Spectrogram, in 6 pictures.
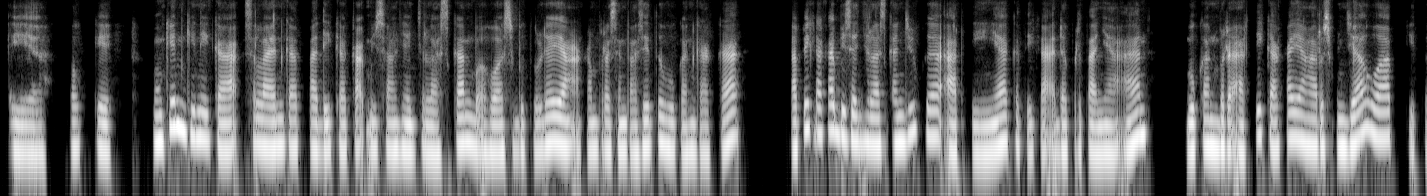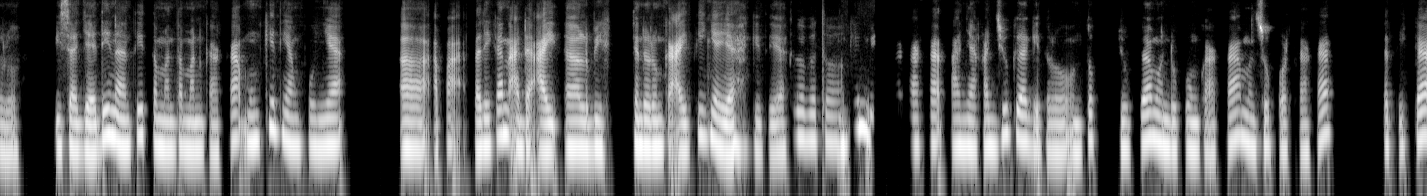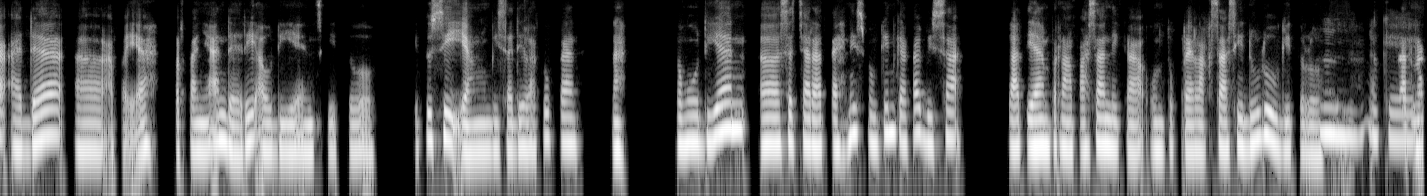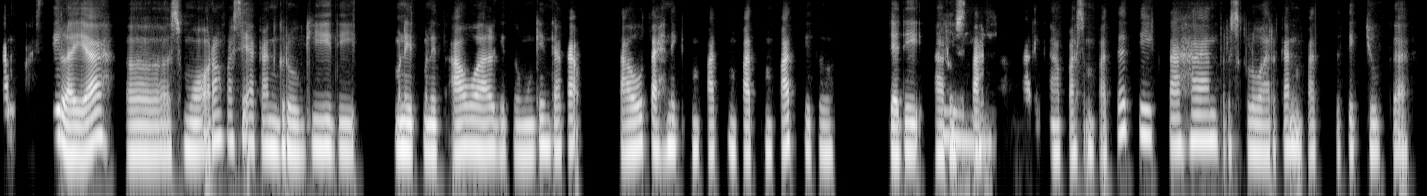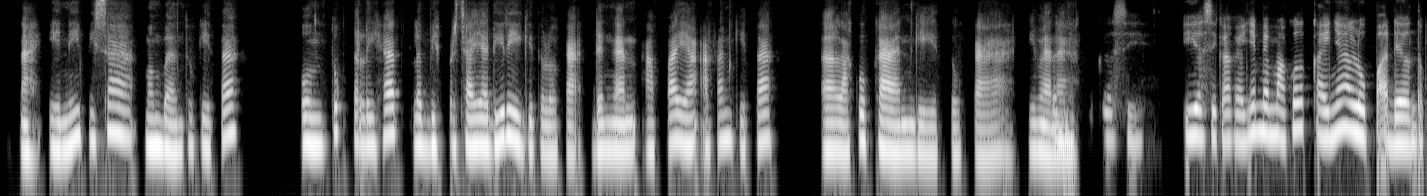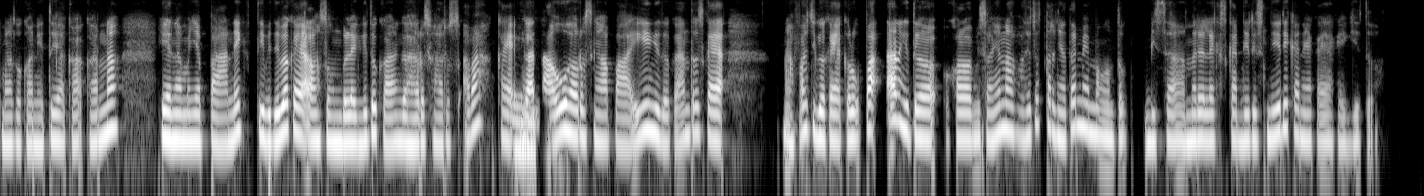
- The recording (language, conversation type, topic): Indonesian, advice, Bagaimana cara mengatasi kecemasan sebelum presentasi di depan banyak orang?
- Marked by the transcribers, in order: other background noise; in English: "IT-nya"; in English: "men-support"; in English: "blank"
